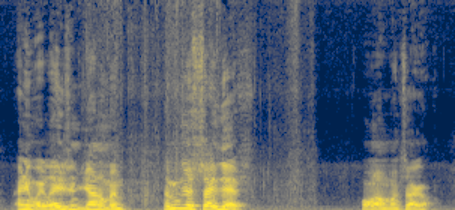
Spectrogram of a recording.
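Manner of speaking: talking with mouth full, chewing. Host eating on his show talks with his mouth full. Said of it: "never speak with your mouth full".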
